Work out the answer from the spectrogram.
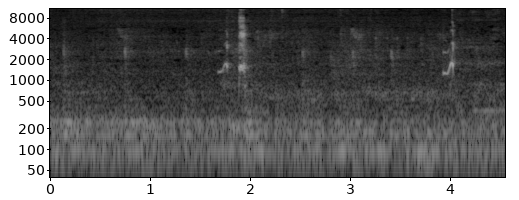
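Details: Male cockatiel uttering a sharp, loud chirp, then a second rising chirp about two seconds later, with faint softer notes between them and a low steady hum underneath.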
